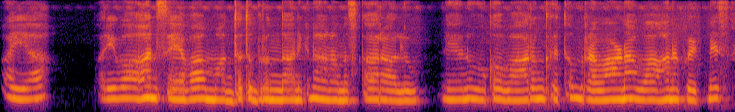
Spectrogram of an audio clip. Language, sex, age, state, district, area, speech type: Telugu, female, 30-45, Andhra Pradesh, Krishna, rural, spontaneous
